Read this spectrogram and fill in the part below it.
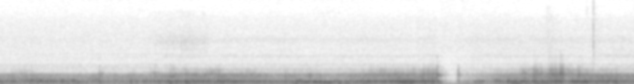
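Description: A shortwave communications receiver plays a distant AM broadcast through static.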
